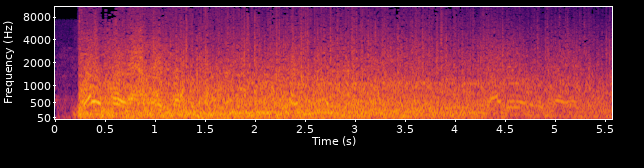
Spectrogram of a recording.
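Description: A rocket launch: a sudden, loud, crackling roar kicks in almost at once and rumbles on steadily across a wide range, easing only slightly toward the end.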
